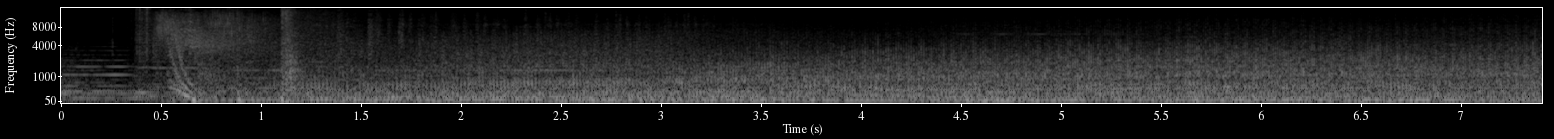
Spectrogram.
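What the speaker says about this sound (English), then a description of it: "We turn off the helicopter." Helicopter engine in the video game Trailmakers, a steady, loud whirring rotor drone running throughout after a sharp knock near the start, with no speech.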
